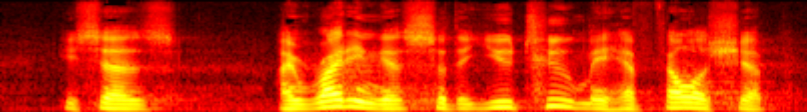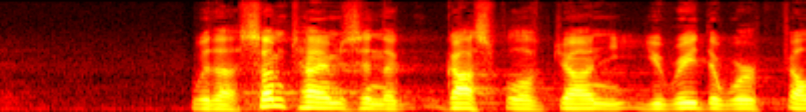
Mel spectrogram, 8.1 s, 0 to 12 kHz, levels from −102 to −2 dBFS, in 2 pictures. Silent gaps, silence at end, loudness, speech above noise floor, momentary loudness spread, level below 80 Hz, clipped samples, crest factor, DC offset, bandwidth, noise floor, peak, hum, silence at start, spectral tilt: none; 0 s; -22 LUFS; 46 dB; 10 LU; -68 dBFS; under 0.1%; 22 dB; under 0.1%; 11.5 kHz; -68 dBFS; -2 dBFS; none; 0.3 s; -6.5 dB/octave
